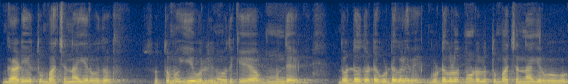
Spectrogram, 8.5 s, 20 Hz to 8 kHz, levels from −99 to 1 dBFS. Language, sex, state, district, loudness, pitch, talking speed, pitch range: Kannada, male, Karnataka, Dharwad, -21 LUFS, 150 Hz, 105 wpm, 145-155 Hz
